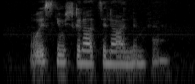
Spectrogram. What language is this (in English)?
Urdu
